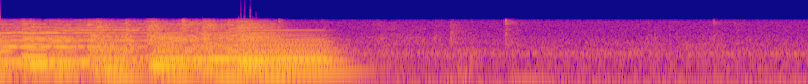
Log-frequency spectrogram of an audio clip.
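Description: Acoustic guitar strummed through the closing chords of a song, then the strings stop sharply about one and a half seconds in, leaving only faint hiss and a single soft click.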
